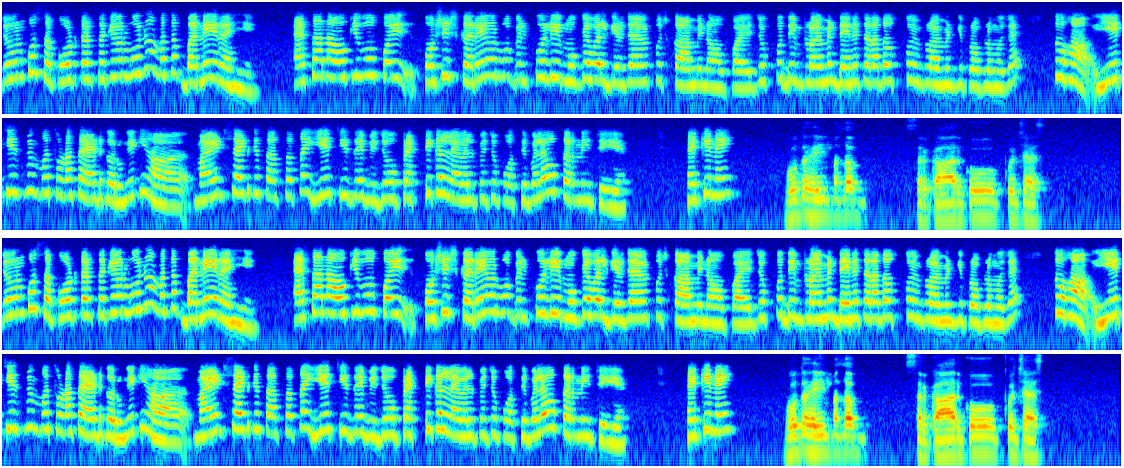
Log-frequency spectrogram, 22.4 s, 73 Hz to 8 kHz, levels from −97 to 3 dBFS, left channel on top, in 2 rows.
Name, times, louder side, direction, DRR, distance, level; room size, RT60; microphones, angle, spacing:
voice 1, 0.0-2.6 2.9-10.2 10.5-17.5 18.1-18.5, right 5 dB, 20° right, 0.3 m, -31 dB
voice 2, 19.0-19.8 20.4-21.6, right 5 dB, 85° right, 0.5 m, -27 dB
4.4 x 2.7 x 3.0 m
head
